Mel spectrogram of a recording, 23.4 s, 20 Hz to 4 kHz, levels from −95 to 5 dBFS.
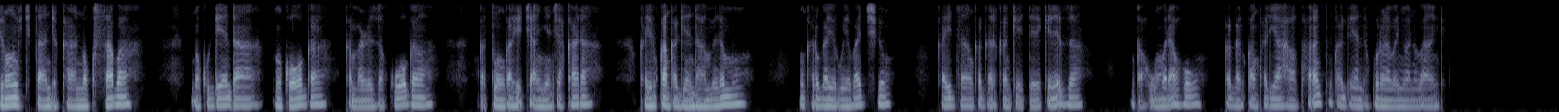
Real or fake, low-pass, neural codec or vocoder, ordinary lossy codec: real; 3.6 kHz; none; none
